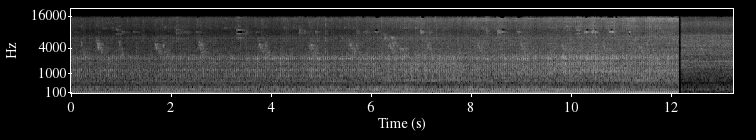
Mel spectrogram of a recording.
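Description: A quad bike engine rumbles and grows louder as it drives closer.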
